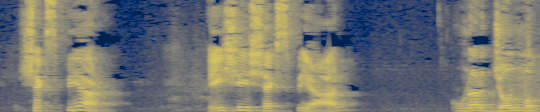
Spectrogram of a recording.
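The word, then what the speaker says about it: Shakespeare: ঠিক আছে, শেক্সপিয়ার, উচ্চারণটা ঠিক মতো করবেন, অনেকে উচ্চারণে উল্টাপাল্টা করে ফেলেন। শেক্সপিয়ার, এই সেই শেক্সপিয়ার, উনার জন্ম কবে?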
